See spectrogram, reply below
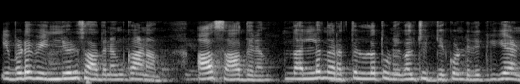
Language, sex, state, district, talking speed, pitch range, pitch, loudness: Malayalam, male, Kerala, Kasaragod, 125 wpm, 225-265 Hz, 250 Hz, -16 LUFS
